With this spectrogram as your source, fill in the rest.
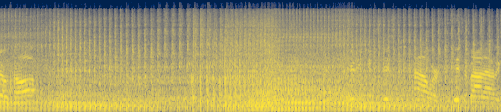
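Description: A Universal generator engine just after a cold start, choke on, runs loud with a rapid rattling, chugging beat that stays steady throughout, with a voice talking over it.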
